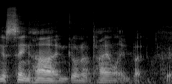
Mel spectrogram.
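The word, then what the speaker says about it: Singha: Some people say Sing-Ha, but I actually found out, I was reading somewhere, and it's not pronounced Sing-Ha. The Ha part is like the P in psychiatrist. Oh, okay. In Thai.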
